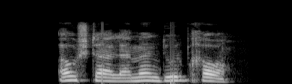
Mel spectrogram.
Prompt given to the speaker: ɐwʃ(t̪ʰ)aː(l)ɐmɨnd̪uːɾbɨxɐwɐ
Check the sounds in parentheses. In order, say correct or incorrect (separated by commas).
incorrect, correct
